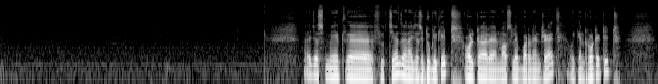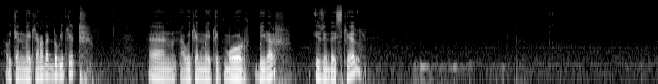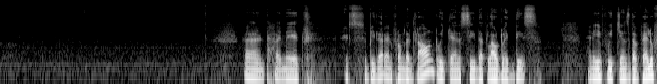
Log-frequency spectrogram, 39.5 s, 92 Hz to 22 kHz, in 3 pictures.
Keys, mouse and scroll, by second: 6.2 alt+click, 7.9 alt+right click, 8.6 e, 11.6 alt+click, 13.1-17.2 alt+scroll up 8, 17.2-19.0 scroll up 1, 19.2 ctrl+z, 26.2-27.2 typing, 27.9 Return, 29.4-30.3 typing, 33.0 f, 33.9 alt+click, 36.1 alt+click.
